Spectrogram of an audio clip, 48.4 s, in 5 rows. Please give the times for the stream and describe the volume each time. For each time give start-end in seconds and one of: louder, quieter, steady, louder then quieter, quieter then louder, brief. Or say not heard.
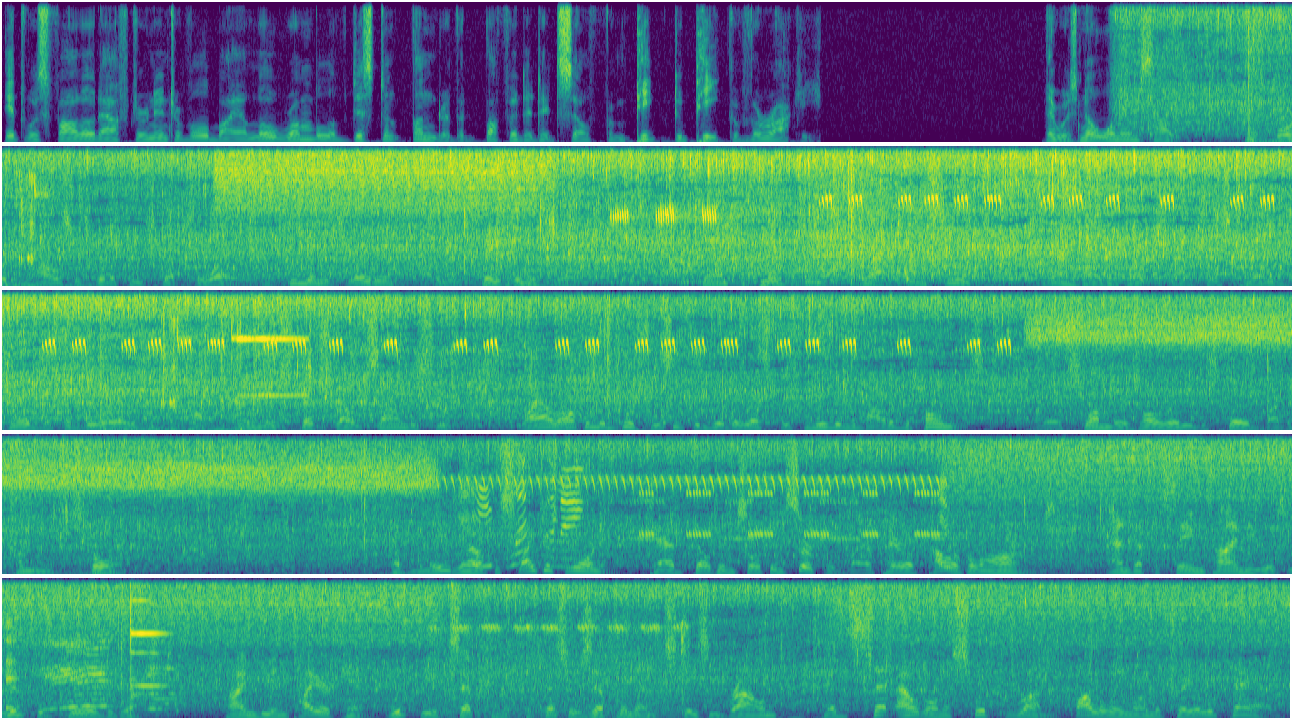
8.3-48.3 quieter.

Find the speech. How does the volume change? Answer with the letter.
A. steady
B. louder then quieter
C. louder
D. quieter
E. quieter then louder
A.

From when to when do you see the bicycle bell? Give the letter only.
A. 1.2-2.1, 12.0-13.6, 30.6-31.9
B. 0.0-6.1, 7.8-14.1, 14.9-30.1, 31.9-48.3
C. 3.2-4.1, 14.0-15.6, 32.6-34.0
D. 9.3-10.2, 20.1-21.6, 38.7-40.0
D.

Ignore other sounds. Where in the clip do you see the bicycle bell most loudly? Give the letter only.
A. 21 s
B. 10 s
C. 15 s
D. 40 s
A.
